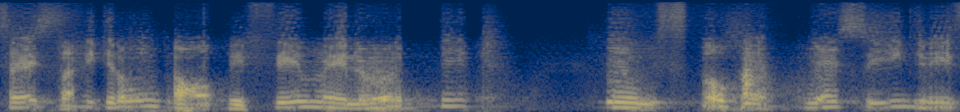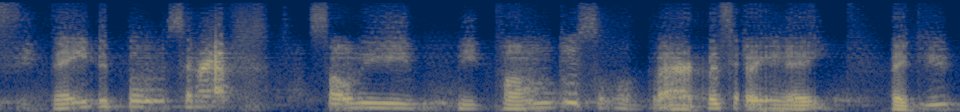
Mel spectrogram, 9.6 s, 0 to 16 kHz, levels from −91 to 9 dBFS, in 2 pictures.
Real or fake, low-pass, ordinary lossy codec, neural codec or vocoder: fake; 14.4 kHz; none; codec, 44.1 kHz, 0.9 kbps, DAC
